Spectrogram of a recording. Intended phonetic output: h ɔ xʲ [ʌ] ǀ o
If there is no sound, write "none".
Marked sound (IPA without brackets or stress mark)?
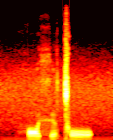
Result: ɔ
